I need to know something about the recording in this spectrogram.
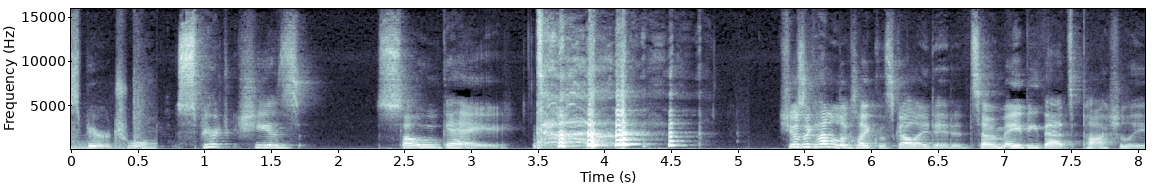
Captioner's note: laughs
